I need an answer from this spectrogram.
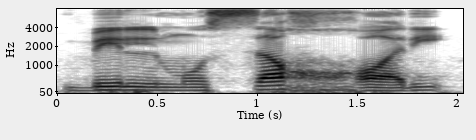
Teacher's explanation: خا کو موٹا، سین کو باریک، را کو بھی باریک پڑھنا ہے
